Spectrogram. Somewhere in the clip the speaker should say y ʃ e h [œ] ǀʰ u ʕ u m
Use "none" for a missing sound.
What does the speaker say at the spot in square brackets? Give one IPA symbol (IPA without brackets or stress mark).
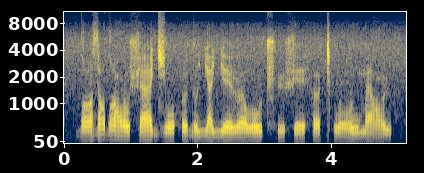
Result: œ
